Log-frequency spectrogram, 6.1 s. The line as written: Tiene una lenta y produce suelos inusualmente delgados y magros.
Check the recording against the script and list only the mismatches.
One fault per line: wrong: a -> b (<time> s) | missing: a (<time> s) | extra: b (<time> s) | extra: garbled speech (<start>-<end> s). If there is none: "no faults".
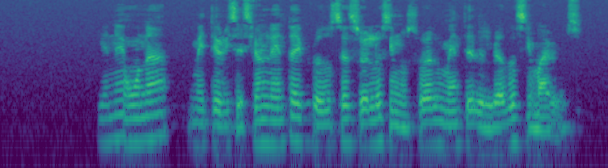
extra: meteorización (1.9 s)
